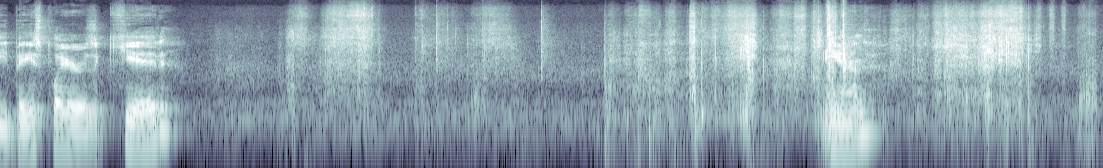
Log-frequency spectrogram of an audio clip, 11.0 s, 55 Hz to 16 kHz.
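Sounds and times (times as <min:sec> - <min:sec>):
paper sleeve rustling: 0:02.8 - 0:05.2, 0:06.1 - 0:11.0.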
